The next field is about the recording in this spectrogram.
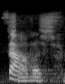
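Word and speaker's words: Savvas: Savas, Okay, sorry.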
